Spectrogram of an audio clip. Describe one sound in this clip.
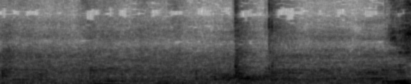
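A finger clicks an elevator button.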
